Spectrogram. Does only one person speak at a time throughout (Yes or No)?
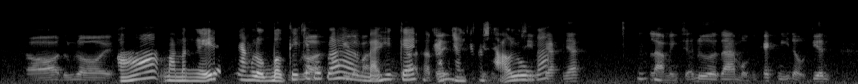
No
